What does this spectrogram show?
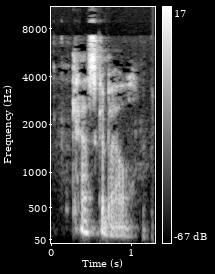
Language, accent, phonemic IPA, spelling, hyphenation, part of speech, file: English, Southern England, /ˈkæskəbɛl/, cascabel, cas‧ca‧bel, noun, LL-Q1860 (eng)-cascabel.wav
- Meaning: A small, round, hot variety of chili pepper, Capsicum annuum, which rattles when dry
